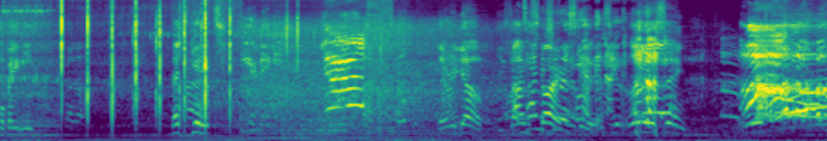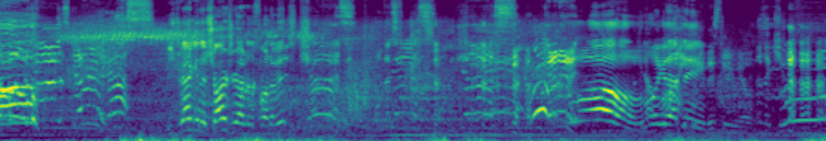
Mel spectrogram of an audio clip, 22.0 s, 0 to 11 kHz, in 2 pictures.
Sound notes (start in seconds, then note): 1.4 onlooker clapping; 6.7 crowd chattering; 9.1 crowd gasping; 15.2 crowd cheering; 21.4 crowd cheering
